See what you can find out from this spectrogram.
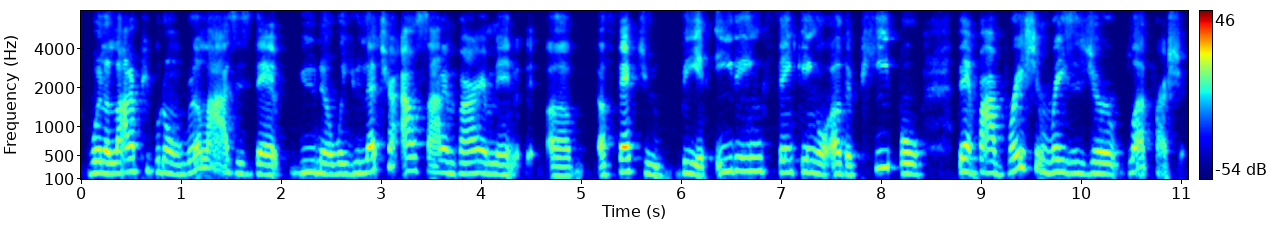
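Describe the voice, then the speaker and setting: A woman guest with a husky, slightly breathy voice. She talks in an earnest, motivational way at a middle pitch. She often restarts her words mid-thought. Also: moderate pace, a little mellow. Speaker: guest, nurse CEO. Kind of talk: casual interview chat.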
